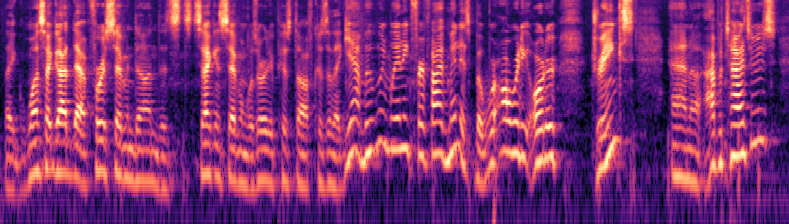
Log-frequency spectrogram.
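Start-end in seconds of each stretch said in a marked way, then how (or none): 3.5-7.8 high whiny customer. Retold or imitated. Voicing impatient customers.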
